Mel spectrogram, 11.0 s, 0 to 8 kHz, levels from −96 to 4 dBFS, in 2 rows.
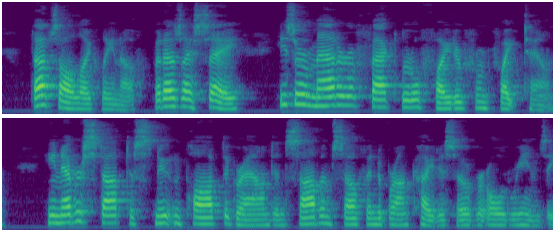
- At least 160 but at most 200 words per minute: Yes, average, 190 wpm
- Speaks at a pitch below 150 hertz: No, medium, 170 Hz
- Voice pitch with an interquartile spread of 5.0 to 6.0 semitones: Yes, wide, 5.4 semitones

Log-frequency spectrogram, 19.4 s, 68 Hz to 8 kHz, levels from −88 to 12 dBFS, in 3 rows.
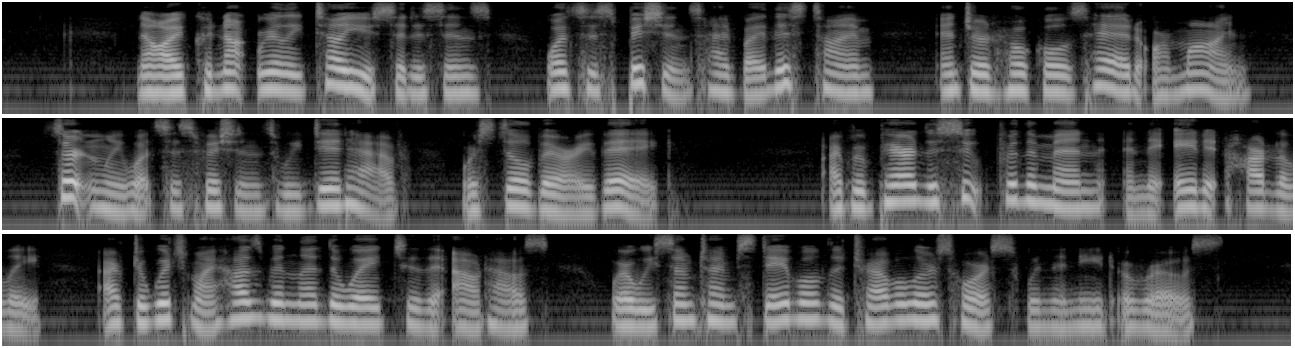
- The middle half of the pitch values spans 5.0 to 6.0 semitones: No, average, 3.8 semitones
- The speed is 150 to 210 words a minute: Yes, average, 190 wpm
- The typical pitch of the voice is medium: Yes, medium, 180 Hz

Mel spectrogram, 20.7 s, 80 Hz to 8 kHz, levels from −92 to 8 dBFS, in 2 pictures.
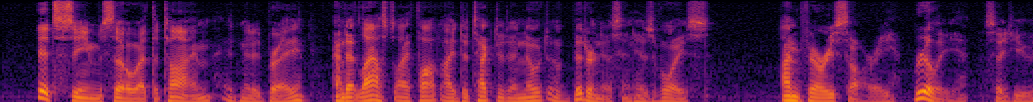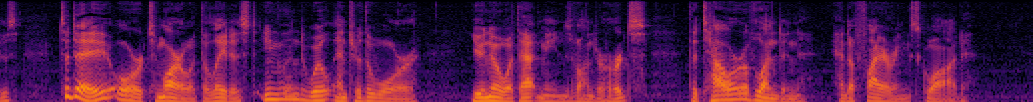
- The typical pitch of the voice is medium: No, low, 100 Hz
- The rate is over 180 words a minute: No, average, 165 wpm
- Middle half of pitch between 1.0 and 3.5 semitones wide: No, average, 4.3 semitones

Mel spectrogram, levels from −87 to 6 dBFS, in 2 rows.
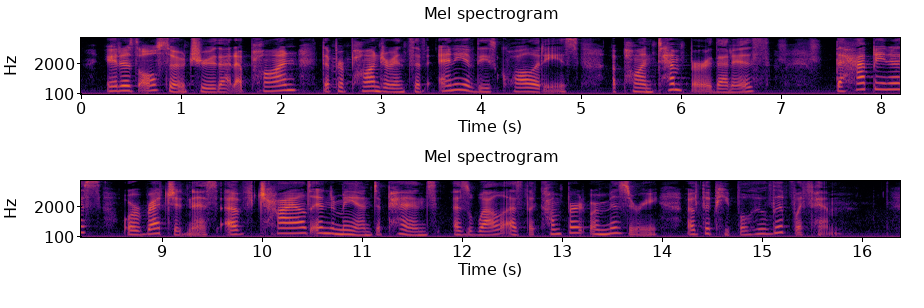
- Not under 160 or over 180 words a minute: No, average, 145 wpm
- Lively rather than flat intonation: Yes, wide, 6.2 semitones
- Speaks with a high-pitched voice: Yes, high, 235 Hz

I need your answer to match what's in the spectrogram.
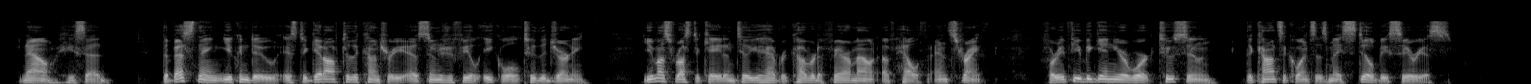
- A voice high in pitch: No, very low, 95 Hz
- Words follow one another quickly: Yes, fast, 210 wpm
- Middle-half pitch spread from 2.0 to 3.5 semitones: No, average, 5.1 semitones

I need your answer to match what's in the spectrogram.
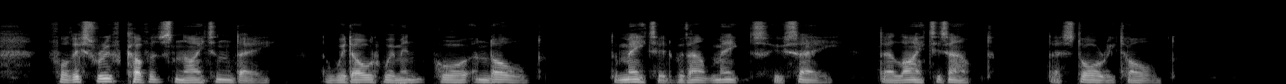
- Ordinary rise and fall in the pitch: No, narrow, 2.1 semitones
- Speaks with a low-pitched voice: Yes, low, 105 Hz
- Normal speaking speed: No, slow, 120 wpm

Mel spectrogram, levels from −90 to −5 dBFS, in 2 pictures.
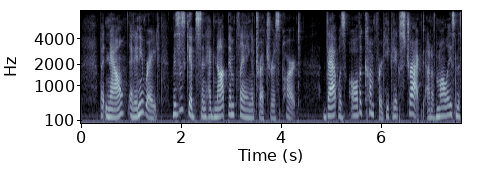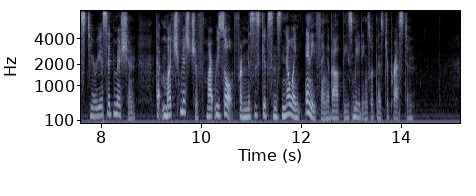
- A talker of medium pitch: Yes, medium, 175 Hz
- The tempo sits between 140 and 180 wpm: Yes, average, 170 wpm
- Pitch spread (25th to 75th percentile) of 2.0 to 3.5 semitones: No, average, 4.7 semitones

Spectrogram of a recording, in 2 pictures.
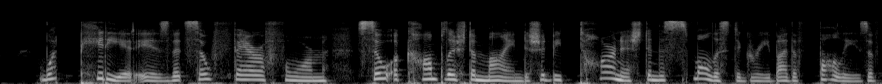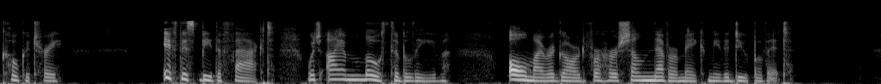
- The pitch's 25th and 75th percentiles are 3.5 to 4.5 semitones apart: No, average, 5.1 semitones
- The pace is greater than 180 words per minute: No, average, 165 wpm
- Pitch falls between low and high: Yes, medium, 180 Hz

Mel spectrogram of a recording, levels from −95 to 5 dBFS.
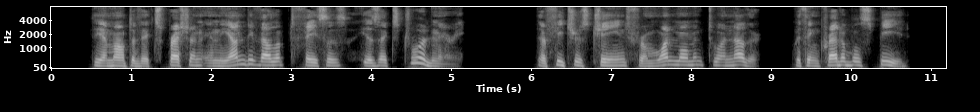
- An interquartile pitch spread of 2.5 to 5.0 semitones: Yes, average, 4.6 semitones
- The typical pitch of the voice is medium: Yes, medium, 150 Hz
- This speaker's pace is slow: Yes, slow, 115 wpm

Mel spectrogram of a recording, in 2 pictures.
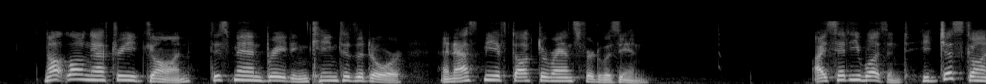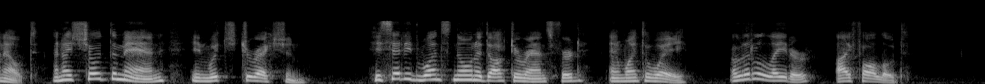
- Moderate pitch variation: No, wide, 6.0 semitones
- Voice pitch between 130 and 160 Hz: No, medium, 170 Hz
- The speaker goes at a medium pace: Yes, average, 160 wpm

